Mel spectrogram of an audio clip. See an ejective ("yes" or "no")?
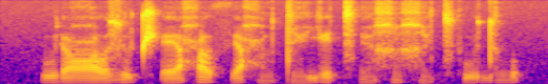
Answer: yes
